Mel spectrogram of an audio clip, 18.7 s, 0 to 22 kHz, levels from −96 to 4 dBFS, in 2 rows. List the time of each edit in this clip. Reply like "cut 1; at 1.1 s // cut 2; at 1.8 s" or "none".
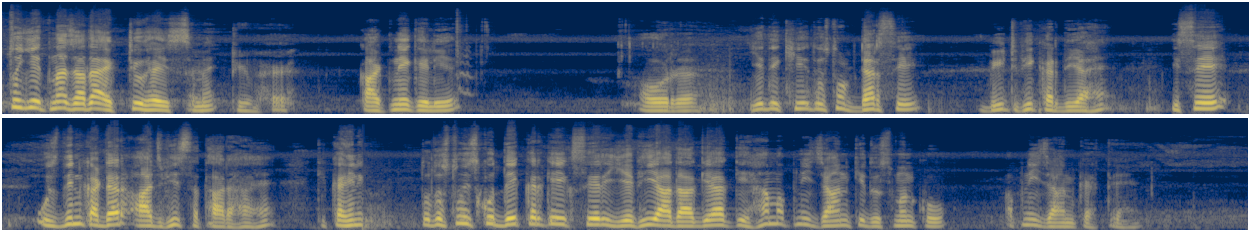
cut 1; at 12.1 s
